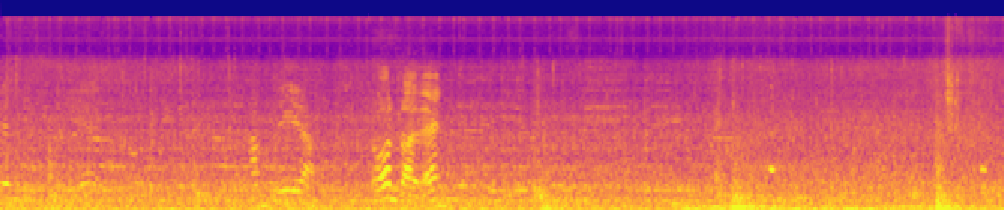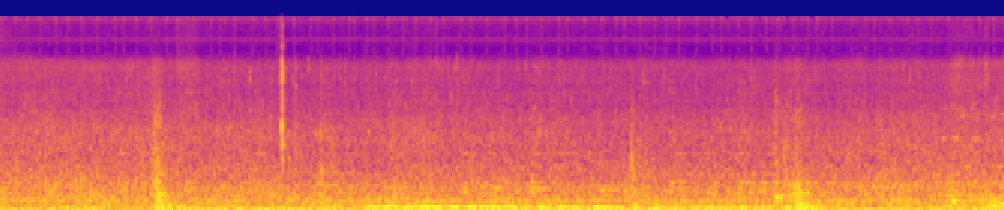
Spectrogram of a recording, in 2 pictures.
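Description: Water splashes and laps against a small boat's hull outdoors.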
